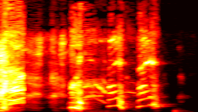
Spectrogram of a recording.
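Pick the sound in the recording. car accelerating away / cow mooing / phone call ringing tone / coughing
coughing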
